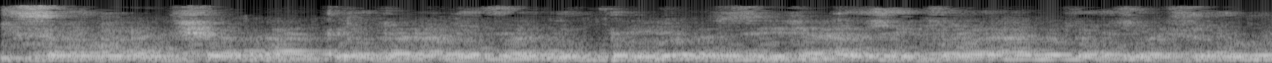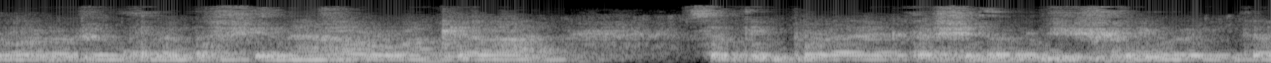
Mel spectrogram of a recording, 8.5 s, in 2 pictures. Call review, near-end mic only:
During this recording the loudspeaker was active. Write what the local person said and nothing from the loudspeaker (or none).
eu nunca.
